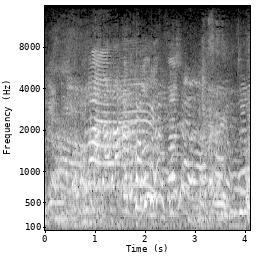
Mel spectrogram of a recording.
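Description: Several people talking over one another, no single clear voice.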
